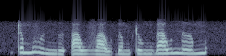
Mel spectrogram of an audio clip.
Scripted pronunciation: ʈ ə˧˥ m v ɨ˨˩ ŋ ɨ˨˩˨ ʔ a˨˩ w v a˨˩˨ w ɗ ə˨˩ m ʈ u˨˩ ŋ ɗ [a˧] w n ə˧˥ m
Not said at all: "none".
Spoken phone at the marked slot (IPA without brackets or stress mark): a˧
